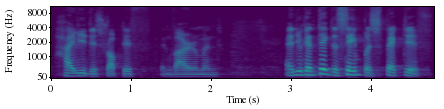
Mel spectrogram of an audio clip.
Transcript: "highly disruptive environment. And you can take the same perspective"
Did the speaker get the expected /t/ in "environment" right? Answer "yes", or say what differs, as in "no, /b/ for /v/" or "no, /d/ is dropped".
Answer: yes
